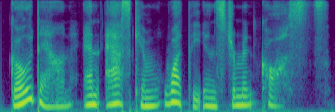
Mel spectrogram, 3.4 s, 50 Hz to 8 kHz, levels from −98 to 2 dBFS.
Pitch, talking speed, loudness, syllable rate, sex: 190 Hz, 160 wpm, -19 LUFS, 3.7 syllables/s, female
